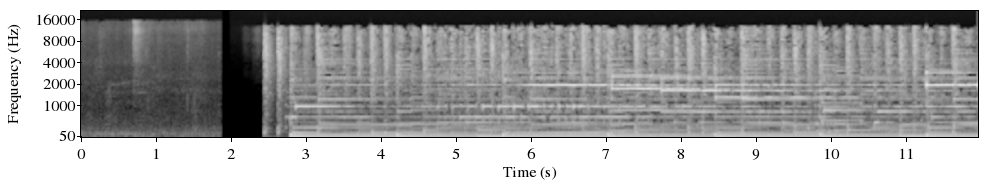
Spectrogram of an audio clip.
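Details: A short murmur of indoor noise, a brief gap, then loud instrumental music with a steady beat and bass fills the rest.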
